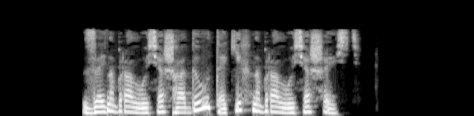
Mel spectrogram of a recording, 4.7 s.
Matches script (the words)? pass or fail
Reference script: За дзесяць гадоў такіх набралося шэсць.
fail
